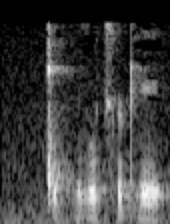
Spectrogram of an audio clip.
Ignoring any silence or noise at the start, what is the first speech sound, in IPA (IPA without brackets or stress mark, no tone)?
ǃ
